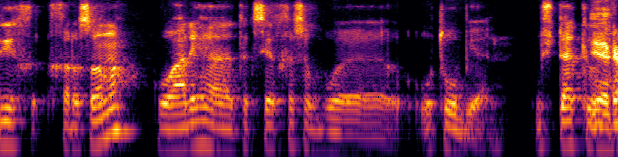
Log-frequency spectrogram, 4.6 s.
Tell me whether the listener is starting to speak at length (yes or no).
yes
